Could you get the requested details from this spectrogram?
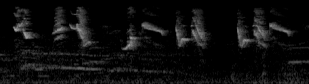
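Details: Oriental magpie-robin in strong song, delivering bursts of bright, high, slurred whistles and quick descending sweeps in groups of three to four phrases separated by brief gaps.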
